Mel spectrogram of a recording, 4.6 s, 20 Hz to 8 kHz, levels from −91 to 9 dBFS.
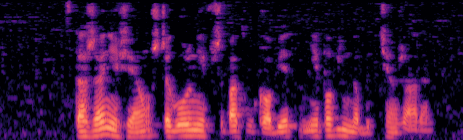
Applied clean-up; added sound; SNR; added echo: classical method Wiener filter.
